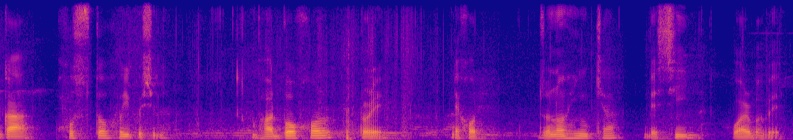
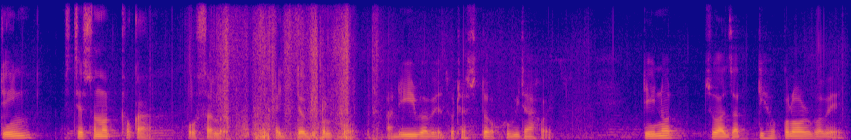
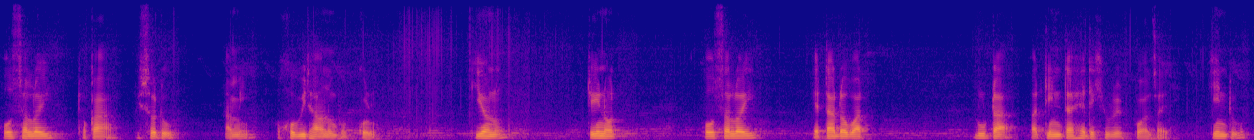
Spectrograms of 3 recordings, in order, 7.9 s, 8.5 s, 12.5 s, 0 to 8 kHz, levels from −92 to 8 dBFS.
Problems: background sounds at intervals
